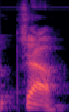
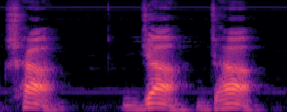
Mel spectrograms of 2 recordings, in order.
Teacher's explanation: जीभ ऊपर जाके टच हो जाती है तो ये तालु से बोले जाते हैं, तो इनको हम तालव्य कहते हैं।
